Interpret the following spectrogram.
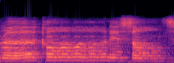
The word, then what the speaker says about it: reconnaissance: Et plein de reconnaissance. Okay. And that's, of course, rhymes with the la naissance. Will rhyme exactly with la naissance.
